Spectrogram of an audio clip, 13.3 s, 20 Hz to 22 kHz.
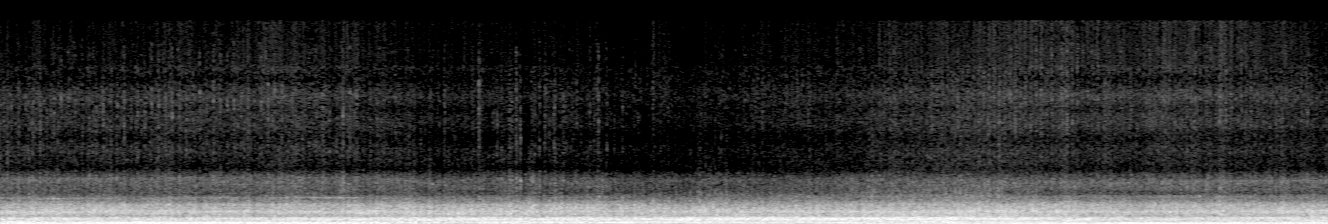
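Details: Alvis Leonides Mk 25 radial engine in a Percival P.56 Provost trainer on a ground run-up: deep, steady roar with a low, even propeller beat holding smooth at high power, a healthy normal run-up.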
